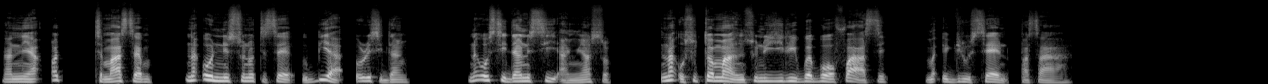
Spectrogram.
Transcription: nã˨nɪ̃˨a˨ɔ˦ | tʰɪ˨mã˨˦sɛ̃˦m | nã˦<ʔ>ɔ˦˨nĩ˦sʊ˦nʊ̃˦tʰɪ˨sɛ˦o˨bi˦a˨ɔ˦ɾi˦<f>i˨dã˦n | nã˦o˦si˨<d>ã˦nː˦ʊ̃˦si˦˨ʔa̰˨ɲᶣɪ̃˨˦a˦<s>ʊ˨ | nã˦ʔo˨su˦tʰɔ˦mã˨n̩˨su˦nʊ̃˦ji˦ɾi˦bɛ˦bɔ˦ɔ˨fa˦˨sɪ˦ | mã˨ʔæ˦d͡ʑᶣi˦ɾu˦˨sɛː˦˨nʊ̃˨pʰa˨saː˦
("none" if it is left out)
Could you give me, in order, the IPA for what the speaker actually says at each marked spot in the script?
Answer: ʔ, s, d, s

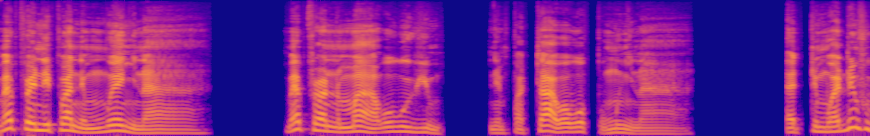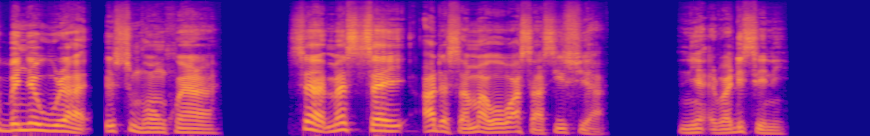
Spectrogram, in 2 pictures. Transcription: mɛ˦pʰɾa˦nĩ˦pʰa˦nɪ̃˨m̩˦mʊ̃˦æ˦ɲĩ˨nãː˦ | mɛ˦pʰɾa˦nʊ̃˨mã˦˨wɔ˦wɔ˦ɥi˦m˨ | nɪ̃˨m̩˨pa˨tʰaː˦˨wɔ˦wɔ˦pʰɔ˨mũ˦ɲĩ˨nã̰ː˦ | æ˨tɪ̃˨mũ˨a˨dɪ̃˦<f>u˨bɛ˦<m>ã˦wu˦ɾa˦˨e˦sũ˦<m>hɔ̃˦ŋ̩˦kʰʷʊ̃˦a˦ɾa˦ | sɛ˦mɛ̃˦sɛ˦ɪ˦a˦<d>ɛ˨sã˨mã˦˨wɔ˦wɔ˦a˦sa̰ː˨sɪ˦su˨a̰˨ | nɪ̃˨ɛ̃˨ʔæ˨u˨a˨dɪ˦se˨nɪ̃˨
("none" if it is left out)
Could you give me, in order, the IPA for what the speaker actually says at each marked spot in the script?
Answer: f, ɲ, m, d

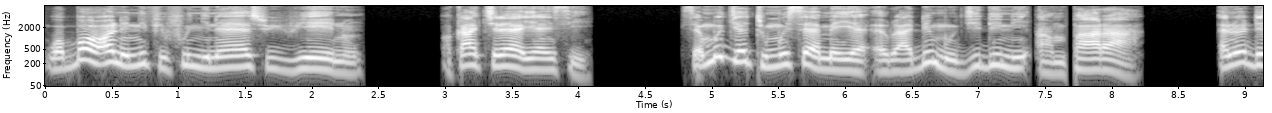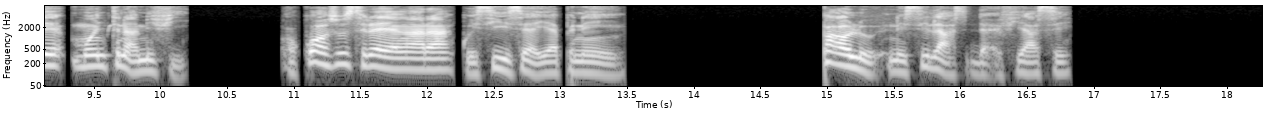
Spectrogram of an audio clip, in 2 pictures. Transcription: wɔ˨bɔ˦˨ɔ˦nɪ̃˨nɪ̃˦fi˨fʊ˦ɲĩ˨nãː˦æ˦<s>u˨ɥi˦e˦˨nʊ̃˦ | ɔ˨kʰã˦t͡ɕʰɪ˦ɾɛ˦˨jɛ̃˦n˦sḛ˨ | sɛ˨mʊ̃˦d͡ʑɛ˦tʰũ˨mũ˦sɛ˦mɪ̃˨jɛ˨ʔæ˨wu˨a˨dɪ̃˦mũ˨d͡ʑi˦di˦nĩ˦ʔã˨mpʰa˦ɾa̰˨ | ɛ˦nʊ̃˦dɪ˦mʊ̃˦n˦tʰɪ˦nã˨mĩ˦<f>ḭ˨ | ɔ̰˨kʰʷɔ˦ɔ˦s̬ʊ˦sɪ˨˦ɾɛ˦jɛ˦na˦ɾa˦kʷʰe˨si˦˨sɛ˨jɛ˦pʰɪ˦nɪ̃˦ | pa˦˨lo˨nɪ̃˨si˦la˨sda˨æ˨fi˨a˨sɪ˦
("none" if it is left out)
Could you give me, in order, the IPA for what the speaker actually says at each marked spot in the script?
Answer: s, f

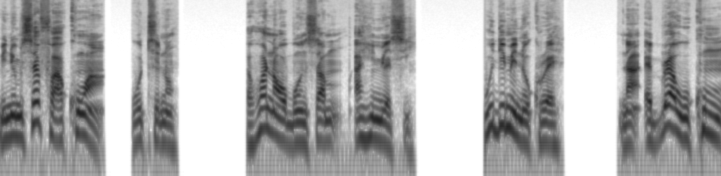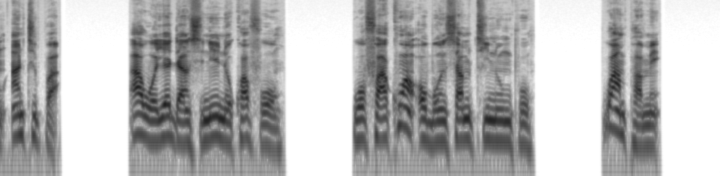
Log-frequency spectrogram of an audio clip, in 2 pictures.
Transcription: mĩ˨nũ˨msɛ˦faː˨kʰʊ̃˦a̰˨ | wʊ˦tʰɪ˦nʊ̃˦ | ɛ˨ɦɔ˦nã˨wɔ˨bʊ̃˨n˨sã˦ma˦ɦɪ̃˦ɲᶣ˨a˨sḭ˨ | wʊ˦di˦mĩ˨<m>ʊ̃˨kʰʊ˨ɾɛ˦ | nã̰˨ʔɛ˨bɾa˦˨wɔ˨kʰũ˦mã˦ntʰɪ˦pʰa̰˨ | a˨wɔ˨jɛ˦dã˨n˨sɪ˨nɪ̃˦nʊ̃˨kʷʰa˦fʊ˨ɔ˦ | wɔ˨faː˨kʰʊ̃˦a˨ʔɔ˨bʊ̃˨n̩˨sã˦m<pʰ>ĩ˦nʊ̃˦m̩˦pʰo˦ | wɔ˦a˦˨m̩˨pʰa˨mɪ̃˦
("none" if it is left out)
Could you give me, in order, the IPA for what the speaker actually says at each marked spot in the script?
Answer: n, tʰ

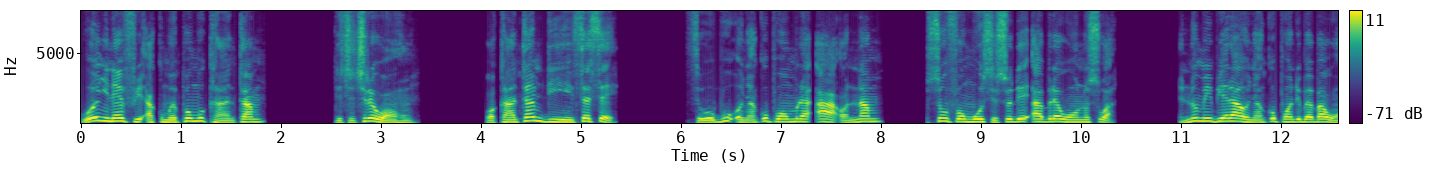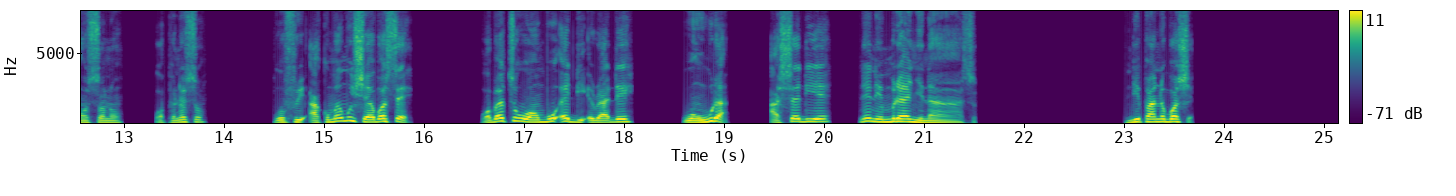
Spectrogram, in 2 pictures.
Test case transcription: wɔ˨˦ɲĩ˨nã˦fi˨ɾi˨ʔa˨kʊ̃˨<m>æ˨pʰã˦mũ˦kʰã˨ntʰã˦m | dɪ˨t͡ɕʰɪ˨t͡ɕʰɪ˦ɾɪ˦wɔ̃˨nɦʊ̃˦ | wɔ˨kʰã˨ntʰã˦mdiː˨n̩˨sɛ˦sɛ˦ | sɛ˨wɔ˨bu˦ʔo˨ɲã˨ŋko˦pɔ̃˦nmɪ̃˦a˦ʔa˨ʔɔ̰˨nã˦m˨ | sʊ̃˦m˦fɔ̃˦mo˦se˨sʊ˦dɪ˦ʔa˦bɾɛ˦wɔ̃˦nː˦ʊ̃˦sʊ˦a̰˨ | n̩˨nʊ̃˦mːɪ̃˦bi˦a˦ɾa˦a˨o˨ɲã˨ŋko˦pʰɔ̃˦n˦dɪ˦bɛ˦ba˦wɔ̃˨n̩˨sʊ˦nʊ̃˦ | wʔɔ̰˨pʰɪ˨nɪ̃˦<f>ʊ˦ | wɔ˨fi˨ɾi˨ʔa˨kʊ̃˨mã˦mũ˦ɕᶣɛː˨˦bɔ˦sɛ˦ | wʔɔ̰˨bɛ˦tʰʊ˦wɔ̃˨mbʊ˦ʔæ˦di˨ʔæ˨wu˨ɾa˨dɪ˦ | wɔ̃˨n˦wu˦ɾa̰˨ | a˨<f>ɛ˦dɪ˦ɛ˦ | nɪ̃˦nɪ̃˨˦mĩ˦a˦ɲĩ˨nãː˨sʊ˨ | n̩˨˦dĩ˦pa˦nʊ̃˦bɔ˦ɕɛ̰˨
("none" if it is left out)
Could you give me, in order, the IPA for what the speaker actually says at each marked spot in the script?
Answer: m, s, ɕ

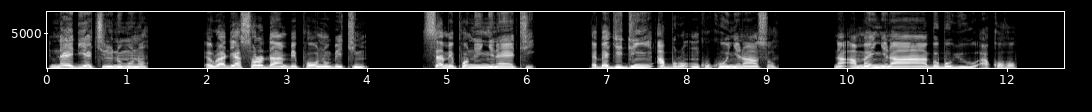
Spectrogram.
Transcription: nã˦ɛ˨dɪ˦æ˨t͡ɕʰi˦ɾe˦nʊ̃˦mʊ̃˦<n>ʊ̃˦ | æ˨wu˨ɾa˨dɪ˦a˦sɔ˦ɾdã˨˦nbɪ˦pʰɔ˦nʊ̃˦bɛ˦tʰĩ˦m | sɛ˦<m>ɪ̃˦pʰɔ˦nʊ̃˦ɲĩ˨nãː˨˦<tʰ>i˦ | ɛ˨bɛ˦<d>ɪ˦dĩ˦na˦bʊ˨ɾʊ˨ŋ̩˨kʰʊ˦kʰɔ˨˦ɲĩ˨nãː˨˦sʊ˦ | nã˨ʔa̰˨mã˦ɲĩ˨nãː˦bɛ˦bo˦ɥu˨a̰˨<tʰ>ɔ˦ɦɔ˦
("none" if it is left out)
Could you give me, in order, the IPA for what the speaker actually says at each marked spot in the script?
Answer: n, m, tʰ, d͡ʑ, kʰ

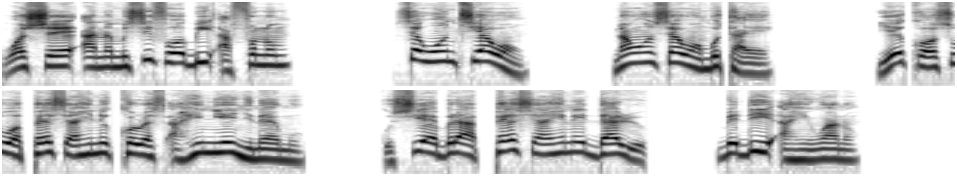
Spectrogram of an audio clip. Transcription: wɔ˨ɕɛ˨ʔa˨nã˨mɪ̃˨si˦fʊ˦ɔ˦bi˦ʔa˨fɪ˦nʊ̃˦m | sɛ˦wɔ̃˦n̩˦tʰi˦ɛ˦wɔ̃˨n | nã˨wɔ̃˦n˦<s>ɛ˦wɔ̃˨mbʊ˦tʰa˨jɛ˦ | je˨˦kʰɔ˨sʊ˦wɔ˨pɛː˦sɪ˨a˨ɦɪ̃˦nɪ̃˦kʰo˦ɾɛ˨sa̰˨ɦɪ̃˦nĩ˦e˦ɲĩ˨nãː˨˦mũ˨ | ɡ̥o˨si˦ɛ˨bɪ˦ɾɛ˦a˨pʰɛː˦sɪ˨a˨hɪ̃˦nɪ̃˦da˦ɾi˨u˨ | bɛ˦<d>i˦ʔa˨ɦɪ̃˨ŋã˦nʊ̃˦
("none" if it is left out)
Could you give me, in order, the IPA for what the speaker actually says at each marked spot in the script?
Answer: s, d

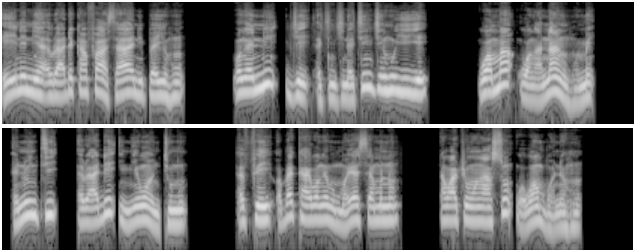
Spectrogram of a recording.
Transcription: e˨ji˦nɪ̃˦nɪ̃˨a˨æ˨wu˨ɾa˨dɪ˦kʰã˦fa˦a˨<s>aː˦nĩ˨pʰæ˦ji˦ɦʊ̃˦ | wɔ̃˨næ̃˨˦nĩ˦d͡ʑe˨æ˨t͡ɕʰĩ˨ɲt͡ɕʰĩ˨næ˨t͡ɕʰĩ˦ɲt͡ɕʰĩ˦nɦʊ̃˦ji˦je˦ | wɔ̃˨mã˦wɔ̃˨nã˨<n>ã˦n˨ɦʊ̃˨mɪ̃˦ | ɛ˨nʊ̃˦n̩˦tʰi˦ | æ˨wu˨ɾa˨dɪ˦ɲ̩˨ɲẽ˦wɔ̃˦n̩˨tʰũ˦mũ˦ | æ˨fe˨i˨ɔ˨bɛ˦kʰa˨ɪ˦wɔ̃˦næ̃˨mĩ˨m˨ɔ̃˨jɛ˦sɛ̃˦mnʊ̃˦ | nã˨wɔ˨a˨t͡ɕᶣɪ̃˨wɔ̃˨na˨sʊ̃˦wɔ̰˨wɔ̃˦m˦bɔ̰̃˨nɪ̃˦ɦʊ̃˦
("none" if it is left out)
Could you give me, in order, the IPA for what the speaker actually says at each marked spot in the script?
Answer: s, n

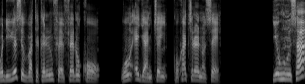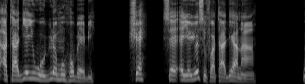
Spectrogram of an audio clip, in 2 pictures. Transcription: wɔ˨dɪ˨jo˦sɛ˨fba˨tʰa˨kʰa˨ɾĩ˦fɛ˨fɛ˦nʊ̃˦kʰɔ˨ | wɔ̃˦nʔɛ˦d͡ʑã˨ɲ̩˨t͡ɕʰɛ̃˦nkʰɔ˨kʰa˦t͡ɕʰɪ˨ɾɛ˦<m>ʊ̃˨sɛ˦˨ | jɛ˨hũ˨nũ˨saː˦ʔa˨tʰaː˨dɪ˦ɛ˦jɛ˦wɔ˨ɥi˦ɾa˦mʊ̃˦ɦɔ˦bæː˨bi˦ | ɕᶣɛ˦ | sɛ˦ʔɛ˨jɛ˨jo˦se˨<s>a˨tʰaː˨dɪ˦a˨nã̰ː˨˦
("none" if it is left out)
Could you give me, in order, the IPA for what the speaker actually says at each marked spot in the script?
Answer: n, f

